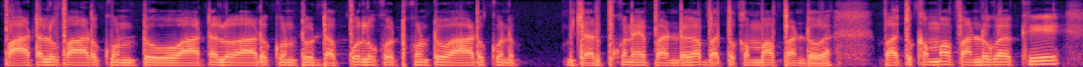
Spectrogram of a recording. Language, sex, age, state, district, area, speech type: Telugu, male, 18-30, Telangana, Sangareddy, rural, spontaneous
